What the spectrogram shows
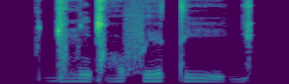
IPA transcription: ɡ͡ǀ ũ ɡ͡ǀ ɔ f ɪ t i ɡ

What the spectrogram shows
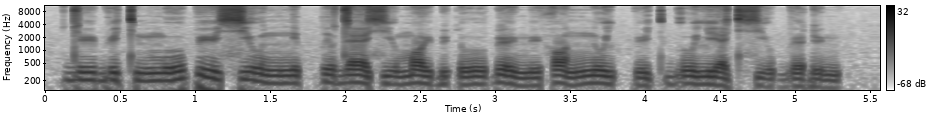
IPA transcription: d yː b yː tʲ mː uː p yː sʲ uː nː i pː i u̯ d ɛː sʲ uː m ɔ y̯ ɓ y ʔ ɾ uː ɓ ø y̯ m yː h ɔ nː u lʲ pː yː tʲ ɡ͡b uː lʲ ɛː tʲ sʲ uː b ø ɗ y m

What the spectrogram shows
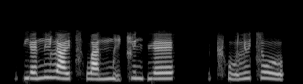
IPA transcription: p j ɛ˧˥ n̪ i˥ l a˧˥ ɪ̯ t͡sʰ w a˧˥ n m ḭ˨˩ t͡ɕ y˥˩ n p ɥ ɛ˥ | ʈ͡ʂʰ ṵ˨˩ l y˥˧ t͡s o˥˩ ʊ̯

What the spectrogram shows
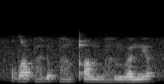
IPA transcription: dˤ ʌ p a̤ ɗ u p a̤ qʼ a m b a̤ m b œ mʲ ʌ

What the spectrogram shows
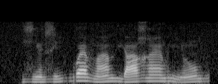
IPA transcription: zʲ ə̃˩ z i˩˥ ɡʷ æ˥ v ã˩˥ v j a˩˥ ʁ æ̃˥ v nʲ õ˩˥ v

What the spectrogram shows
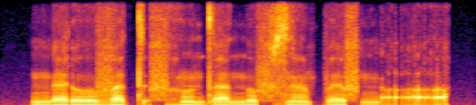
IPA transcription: ŋ ɜ ɾ o v ɐ t ə̰ f ɦ õ d̪ ɐ n̪ o f z ɐ̃ p ə f ŋ a̰

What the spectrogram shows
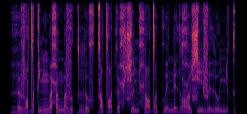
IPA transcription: ɦ ɵ v ɨ dˤ ɐ k i ɲ ŋʷ e ħ ɵ ŋʷ a v u k r o xʷ k u tˤ ɵ k ʉ ħ ɕ o ɲ ħ u dˤ ɨ kʷ e n e r ʕ o ɕ i v ɨ r u ɲ ɵ k

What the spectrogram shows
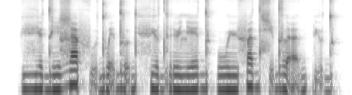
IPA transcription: vʲ ø d i ɮ æ f ṵ d w ḛ d l ṵ d fʲ ɯ d r y lʲ e d | w y f æ d ɕ ḛ d l æ̰ d pʲ ṵ d

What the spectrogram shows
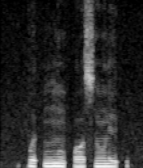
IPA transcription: p ə˦ ʔ ŋ ũ˦˨ ʔ ɔ˨ s ũ˦ ɾ ɪ˧ ʔ

